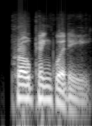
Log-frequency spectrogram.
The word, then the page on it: propinquity: American English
